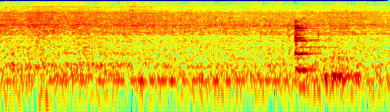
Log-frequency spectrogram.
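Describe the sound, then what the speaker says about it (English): Chopped onions sautéing in a pan for Mexican rice give a steady, close hiss of sizzling, with one brief stir or clink near the end, no voices. "now adding my onions, and I'm going to saute those until they are."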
